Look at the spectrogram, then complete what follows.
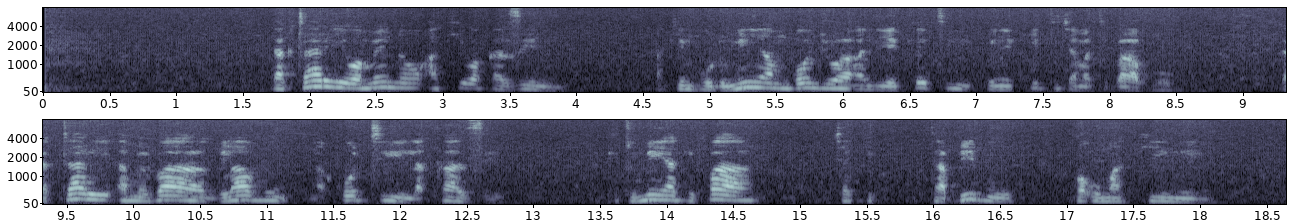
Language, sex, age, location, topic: Swahili, male, 25-35, Kisumu, health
